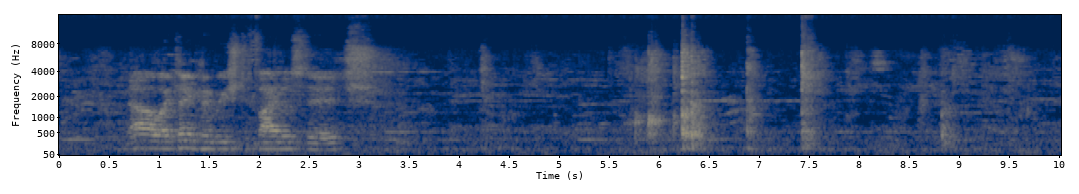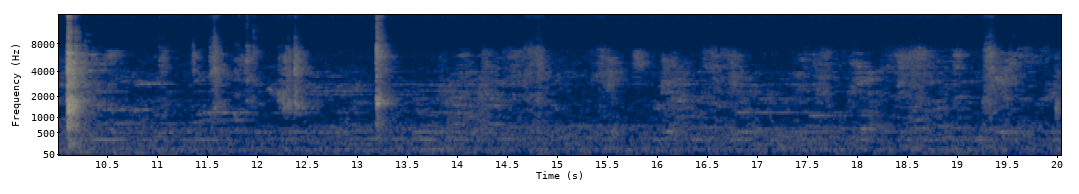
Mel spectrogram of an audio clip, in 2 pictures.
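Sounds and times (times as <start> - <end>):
quiet background music: 0.0 - 20.0.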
